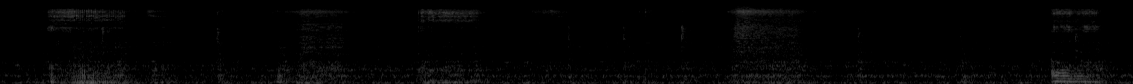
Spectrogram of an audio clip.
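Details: Snoring in a sleeping female dog whose lips sometimes move as if talking in a dream: soft, irregular snorting breaths with hissy noise, about 19 a minute; dog snoring.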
